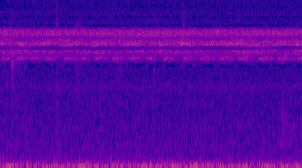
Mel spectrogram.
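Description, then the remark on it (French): Steady, dense cricket chirping played as background noise, a continuous high-pitched trill with a low rumble beneath and no voices. “Et euh, j'en étais arrivé à mettre des bruits de fond sonore, de criquet puisque en Guyane on entend, et ici il n'y a presque pas un bruit en fait.”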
